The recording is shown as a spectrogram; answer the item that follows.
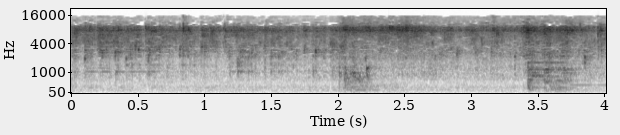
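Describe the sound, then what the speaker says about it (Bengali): Potatoes frying in oil and ghee give a continuous bright hiss, with a couple of brief louder stirring or shifting bursts, close and steady without speech. "ঘি দেওয়ার পর এই আলুগুলোকে আমি একটু লাল করে ভাজতে হবে"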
